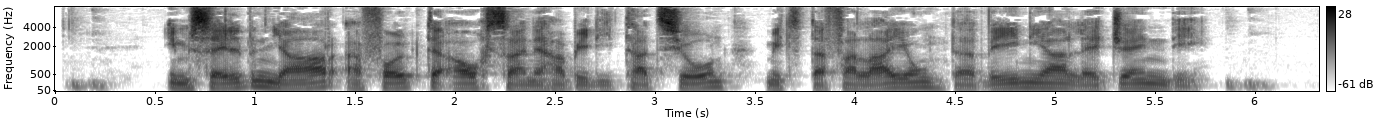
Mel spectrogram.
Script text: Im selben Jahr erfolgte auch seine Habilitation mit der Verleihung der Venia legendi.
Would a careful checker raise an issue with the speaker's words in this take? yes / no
no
